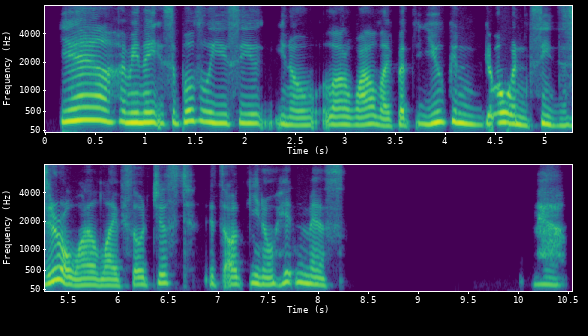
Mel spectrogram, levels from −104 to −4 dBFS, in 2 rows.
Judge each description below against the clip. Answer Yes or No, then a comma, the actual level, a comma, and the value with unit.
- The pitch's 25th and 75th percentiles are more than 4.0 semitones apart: Yes, average, 5.3 semitones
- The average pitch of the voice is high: Yes, high, 195 Hz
